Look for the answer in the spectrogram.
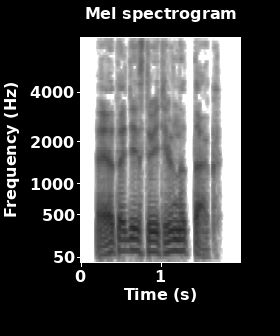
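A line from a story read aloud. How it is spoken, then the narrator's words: Calm. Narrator (Russian): спокойно подтвердил император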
